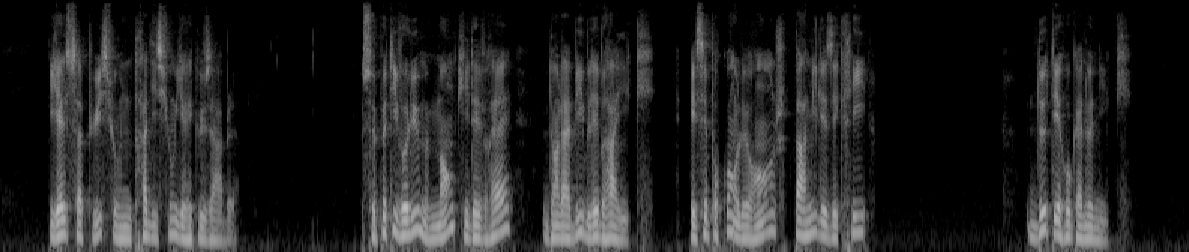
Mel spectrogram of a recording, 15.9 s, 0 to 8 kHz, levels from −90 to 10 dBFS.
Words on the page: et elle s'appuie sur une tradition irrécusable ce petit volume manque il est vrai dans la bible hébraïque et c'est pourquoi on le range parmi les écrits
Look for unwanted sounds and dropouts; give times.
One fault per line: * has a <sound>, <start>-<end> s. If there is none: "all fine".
all fine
